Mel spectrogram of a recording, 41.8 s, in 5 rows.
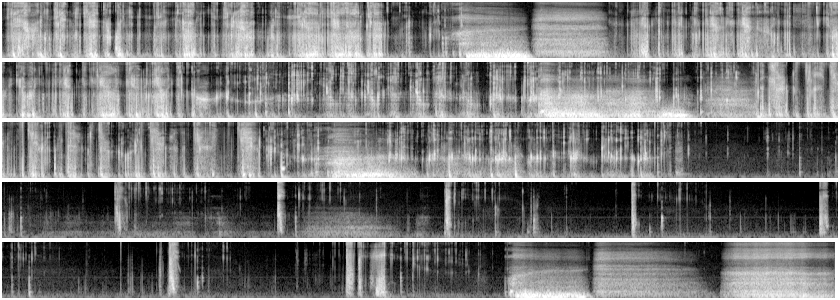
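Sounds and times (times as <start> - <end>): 
right ear licking: 0.0 - 23.6, 38.5 - 41.7.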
